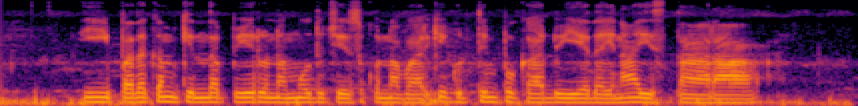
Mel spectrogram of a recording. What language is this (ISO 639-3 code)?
tel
